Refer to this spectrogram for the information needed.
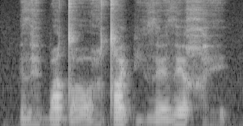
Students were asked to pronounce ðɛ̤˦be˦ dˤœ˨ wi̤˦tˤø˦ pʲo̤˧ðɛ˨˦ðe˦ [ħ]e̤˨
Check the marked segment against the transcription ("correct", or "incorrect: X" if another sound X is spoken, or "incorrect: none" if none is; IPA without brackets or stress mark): incorrect: χ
